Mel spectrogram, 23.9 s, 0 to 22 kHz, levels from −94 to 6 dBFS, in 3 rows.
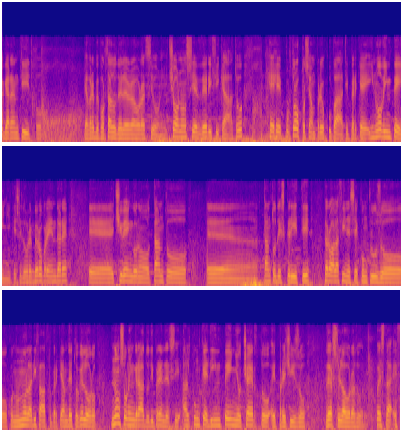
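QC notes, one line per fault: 0.59–1.64 s, sound chopped by the voice detector: about 960 ms of sound swapped for flat noise in pieces, likely from detector switching; the waveform shows gaps, the spectrogram smooth featureless patches.
5.00–9.71 s, sound chopped by the voice detector: about 690 ms in total replaced by steady noise, likely from repeated detector toggling; the spectrogram shows detail dropping out into uniform texture.
11.75–12.08 s, comfort noise in place of the background: 330 ms of real background, about 26 dB below the loud parts, likely swapped for synthetic noise about 2 dB quieter; it shows as a flat, textureless band.
12.05–12.08 s, onset clipped by the voice detector: the first 30 ms of the returning sound are missing, likely because detection lagged; the waveform jumps abruptly from noise into the sound.
14.18–14.42 s, comfort noise in place of the background: 240 ms of background, about 20 dB below the loud parts, likely replaced by smooth noise about 2 dB lower; the spectrogram shows detail flattening.
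16.88 s to end, sound chopped by the voice detector: about 960 ms scattered through this stretch turned into filler noise, likely from detector switching; the waveform shows choppy dropouts, the spectrogram featureless strips.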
